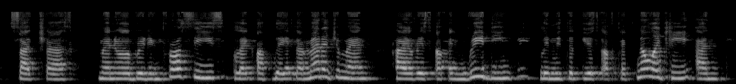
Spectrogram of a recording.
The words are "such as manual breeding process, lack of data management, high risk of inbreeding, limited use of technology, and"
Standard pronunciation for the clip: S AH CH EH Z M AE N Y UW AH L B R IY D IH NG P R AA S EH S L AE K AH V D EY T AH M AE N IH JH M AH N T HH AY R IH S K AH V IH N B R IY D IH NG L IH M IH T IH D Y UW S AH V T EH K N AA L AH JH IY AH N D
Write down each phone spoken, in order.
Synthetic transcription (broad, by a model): S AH CH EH S M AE N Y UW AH L B R IY D IH NG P R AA S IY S L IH K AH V D EY T AH M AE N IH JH M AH N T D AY R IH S AH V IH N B R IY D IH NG L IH M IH T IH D Y UW S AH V T EH K N AA L AH JH IY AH N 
